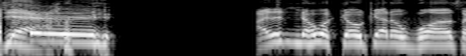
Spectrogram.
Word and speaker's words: Gogeta: Gogeta. I want to pronounce it Go. I pronounce it Gogeta. for like, so. for a fucking decade. Gogeta is so much cooler than Gogeta.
